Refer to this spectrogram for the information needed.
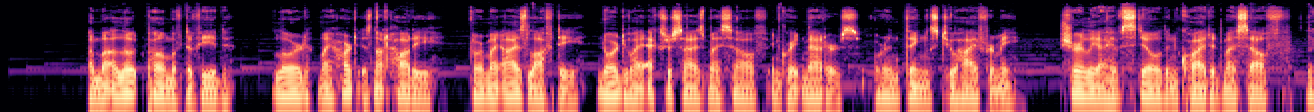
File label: poetry and prayer psalm english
